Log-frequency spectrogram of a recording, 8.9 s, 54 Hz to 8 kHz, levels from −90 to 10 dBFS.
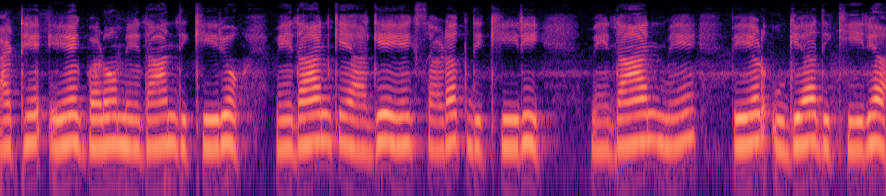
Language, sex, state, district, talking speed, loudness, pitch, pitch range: Rajasthani, female, Rajasthan, Nagaur, 130 wpm, -16 LUFS, 200 Hz, 190-210 Hz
